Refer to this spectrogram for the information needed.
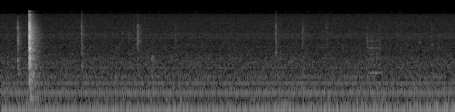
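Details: Amiga floppy drive loading a Civilization save disk: steady low drive hum with sparse, sharp head-step ticks about every second; reading normally so far, before a read/write error appears.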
